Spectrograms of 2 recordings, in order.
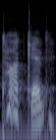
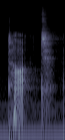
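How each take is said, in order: First: The ending is not pronounced as a t. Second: The ending is pronounced as a t sound. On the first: The speaker calls it wrong. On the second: The speaker calls it right. "the final sound here is a K, so it would be talked"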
